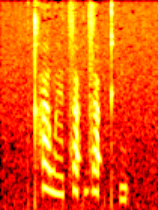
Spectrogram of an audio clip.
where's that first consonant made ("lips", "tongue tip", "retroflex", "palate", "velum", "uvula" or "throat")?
velum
